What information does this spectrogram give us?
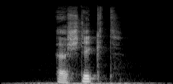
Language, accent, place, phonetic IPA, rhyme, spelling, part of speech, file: German, Germany, Berlin, [ɛɐ̯ˈʃtɪkt], -ɪkt, erstickt, verb, De-erstickt.ogg
- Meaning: 1. past participle of ersticken 2. inflection of ersticken: third-person singular present 3. inflection of ersticken: second-person plural present 4. inflection of ersticken: plural imperative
